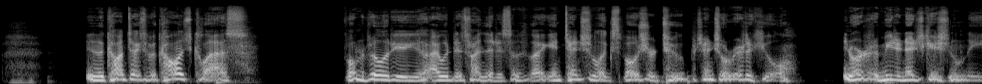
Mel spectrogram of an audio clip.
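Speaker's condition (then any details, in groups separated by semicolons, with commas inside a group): Parkinson's disease; Parkinson's diagnosed 2010, irreversible, progressive, 12 or 13 years since diagnosis; tremor, uses cane, impaired fine hand muscle control for mouse use; soft and sometimes incoherent voice, sometimes hard to get words across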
